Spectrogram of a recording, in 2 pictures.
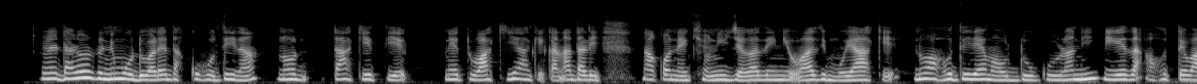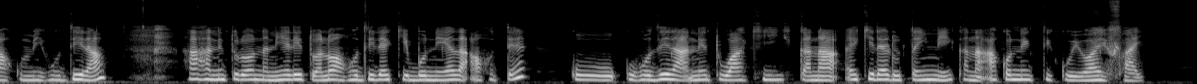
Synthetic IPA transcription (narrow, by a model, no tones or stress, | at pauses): oɾɛdaɾoɾonemodowaɾɛdakohoðeɾa | nɔ | d̥aketiɛ | nɛtwakʰiakɛkanadaɾenakɔnɛkiɔnid͡ʒɛɣaðeniɔ̰waðimojakɛnɔaɦoðeɾɛmaodoɡuɾanineɣɛða̰ʔahotɛwakomeɦoðeɾa | haɦanetoɾɔnaniɛɾetwanɔaɦoðeɾɛkeboneɣɛða̰ʔahɔtɛ | kokohoðeɾanetwakʰikanaɛkeɾɛɾutainekana̰ʔakɔnɛk̚tikoewaefai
